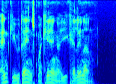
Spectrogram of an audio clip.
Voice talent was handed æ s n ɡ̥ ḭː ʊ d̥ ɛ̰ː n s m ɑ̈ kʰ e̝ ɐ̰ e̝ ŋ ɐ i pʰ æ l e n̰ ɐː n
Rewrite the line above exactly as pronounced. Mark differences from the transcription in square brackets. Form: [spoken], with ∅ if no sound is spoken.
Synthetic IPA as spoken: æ [∅] n ɡ̥ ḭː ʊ d̥ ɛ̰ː n s m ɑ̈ kʰ e̝ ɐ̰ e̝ ŋ ɐ i [kʰ] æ l e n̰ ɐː n

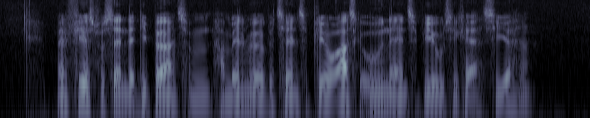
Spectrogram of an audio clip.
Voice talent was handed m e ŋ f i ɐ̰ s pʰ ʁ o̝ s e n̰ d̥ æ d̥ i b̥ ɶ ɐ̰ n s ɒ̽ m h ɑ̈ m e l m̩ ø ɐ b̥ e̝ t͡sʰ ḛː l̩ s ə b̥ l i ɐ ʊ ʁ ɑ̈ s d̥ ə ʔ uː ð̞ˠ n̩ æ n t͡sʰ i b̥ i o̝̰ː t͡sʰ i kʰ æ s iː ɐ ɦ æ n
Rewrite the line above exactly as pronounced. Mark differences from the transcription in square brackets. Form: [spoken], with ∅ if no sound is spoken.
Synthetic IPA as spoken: m e [n] f i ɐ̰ s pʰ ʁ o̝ s e n̰ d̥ æ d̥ i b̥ ɶ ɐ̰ n s ɒ̽ m h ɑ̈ m e l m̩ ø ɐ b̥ e̝ t͡sʰ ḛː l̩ s ə b̥ l i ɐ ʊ ʁ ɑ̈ s [ɡ̥] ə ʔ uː ð̞ˠ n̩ æ n t͡sʰ i b̥ i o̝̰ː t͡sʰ i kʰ æ s iː ɐ ɦ æ n

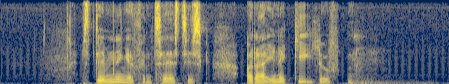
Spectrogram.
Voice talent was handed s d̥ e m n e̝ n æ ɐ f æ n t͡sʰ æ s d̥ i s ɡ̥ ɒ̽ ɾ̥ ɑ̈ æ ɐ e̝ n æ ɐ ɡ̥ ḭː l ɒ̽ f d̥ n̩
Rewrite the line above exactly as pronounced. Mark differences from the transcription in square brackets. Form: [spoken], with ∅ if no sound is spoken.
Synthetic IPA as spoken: s d̥ e m n e̝ [ŋ] æ ɐ f æ n t͡sʰ æ s d̥ i s ɡ̥ ɒ̽ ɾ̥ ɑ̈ æ ɐ e̝ n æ ɐ ɡ̥ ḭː l [ɔ̽] f d̥ n̩

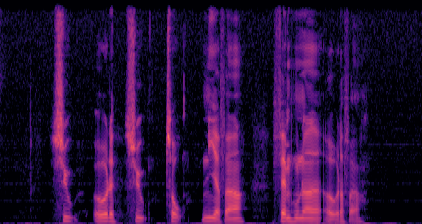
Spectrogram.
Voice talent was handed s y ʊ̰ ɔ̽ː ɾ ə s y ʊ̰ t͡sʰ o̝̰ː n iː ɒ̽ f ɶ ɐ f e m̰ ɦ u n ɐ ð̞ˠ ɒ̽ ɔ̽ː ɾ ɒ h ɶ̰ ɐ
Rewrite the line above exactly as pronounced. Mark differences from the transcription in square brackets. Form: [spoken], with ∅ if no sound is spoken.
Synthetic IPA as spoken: s y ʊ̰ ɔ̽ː ɾ ə s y ʊ̰ t͡sʰ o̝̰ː n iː ɒ̽ f ɶ ɐ f e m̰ ɦ u n ɐ ð̞ˠ ɒ̽ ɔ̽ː ɾ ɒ [f] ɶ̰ ɐ

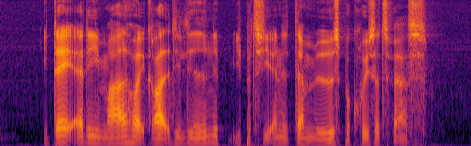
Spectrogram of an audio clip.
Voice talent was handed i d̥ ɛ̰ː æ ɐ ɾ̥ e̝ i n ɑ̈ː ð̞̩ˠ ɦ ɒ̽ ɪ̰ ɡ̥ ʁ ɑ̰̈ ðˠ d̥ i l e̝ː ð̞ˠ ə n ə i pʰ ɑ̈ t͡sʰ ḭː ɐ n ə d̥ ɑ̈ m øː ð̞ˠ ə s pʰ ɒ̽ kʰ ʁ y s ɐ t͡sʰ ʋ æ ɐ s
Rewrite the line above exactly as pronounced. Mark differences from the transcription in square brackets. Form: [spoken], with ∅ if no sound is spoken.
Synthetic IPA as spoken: i d̥ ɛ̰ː æ ɐ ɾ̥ e̝ i [m] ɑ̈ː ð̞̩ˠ ɦ ɒ̽ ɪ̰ ɡ̥ ʁ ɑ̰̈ ðˠ d̥ i l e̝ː ð̞ˠ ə n ə i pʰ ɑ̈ t͡sʰ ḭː ɐ n ə d̥ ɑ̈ m øː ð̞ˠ ə s pʰ ɒ̽ kʰ ʁ y s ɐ t͡sʰ ʋ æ ɐ s

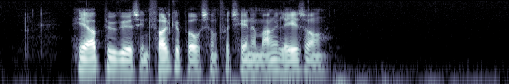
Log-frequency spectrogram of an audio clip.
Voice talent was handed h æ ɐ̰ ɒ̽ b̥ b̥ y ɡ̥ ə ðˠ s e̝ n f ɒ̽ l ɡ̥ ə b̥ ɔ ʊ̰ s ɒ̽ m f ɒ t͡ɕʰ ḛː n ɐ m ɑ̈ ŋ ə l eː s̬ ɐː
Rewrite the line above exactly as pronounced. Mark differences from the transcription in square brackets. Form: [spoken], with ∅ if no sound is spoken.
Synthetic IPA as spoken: h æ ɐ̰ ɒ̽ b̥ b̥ y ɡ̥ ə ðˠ s e̝ n f ɒ̽ l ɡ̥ ə b̥ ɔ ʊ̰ s ɒ̽ m f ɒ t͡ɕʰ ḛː n ɐ m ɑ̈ ŋ ə l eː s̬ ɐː

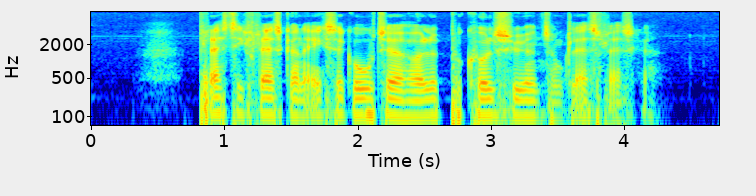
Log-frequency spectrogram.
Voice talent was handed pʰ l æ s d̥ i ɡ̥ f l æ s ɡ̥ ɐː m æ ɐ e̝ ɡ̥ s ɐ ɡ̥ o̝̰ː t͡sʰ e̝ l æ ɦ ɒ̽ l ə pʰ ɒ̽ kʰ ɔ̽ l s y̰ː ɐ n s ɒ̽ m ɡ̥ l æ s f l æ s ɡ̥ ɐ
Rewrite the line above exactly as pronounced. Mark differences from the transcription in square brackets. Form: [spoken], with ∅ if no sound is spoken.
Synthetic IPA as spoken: pʰ l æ s d̥ i ɡ̥ f l æ s ɡ̥ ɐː [n] æ ɐ e̝ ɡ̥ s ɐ ɡ̥ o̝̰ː t͡sʰ e̝ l æ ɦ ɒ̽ l ə pʰ ɒ̽ kʰ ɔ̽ l s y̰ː ɐ n s ɒ̽ m ɡ̥ l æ s f l æ s ɡ̥ ɐ

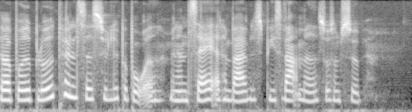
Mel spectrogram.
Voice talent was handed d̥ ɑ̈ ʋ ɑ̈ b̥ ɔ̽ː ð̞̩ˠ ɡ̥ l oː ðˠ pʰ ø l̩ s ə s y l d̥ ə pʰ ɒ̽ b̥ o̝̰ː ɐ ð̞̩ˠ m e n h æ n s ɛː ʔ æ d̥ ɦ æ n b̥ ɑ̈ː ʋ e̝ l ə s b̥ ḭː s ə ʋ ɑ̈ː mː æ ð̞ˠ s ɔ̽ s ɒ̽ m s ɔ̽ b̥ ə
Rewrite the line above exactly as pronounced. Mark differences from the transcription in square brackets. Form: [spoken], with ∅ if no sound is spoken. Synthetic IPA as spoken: d̥ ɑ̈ ʋ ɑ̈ b̥ ɔ̽ː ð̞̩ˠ [b̥] l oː ðˠ pʰ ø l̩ s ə s y l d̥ ə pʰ ɒ̽ b̥ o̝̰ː ɐ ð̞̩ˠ m e n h æ n s ɛː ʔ æ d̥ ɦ æ n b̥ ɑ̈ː ʋ e̝ l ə s b̥ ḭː s ə ʋ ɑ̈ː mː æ ð̞ˠ s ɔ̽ s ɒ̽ m s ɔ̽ b̥ ə

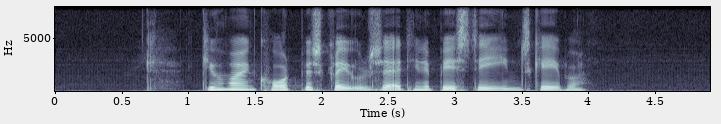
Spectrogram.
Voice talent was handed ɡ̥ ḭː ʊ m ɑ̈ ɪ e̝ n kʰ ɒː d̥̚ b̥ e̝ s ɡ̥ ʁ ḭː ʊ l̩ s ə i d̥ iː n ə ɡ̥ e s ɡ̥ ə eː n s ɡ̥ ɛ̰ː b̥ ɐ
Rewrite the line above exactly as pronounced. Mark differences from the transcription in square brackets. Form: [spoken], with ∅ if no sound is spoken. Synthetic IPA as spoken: ɡ̥ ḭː ʊ m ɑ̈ ɪ e̝ n kʰ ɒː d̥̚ b̥ e̝ s ɡ̥ ʁ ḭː ʊ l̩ s ə [æ] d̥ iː n ə [b̥] e s [d̥] ə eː n s ɡ̥ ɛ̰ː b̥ ɐ

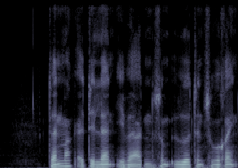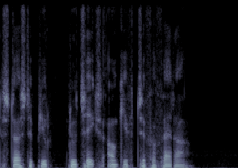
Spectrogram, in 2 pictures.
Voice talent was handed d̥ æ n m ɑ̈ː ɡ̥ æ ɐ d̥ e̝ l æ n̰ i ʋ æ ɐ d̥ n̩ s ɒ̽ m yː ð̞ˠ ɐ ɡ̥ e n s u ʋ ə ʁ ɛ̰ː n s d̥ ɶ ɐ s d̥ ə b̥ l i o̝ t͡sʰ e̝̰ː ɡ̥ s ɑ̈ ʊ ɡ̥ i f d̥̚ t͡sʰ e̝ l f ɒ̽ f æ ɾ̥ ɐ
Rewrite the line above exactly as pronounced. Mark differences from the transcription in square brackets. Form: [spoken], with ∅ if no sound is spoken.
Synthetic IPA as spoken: d̥ æ n m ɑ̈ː ɡ̥ æ ɐ d̥ e̝ l æ n̰ i ʋ æ ɐ d̥ n̩ s ɒ̽ m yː ð̞ˠ ɐ [d̥] e n s u ʋ ə ʁ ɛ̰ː n s d̥ ɶ ɐ s d̥ ə b̥ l i o̝ t͡sʰ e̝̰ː ɡ̥ s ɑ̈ ʊ ɡ̥ i f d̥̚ t͡sʰ e̝ l f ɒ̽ f æ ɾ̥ [ɐː]

